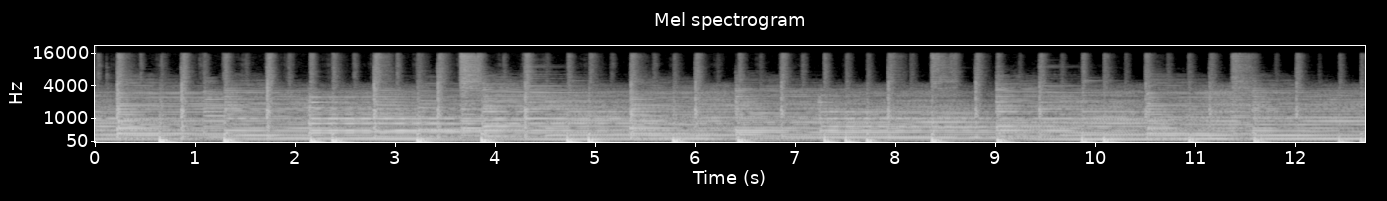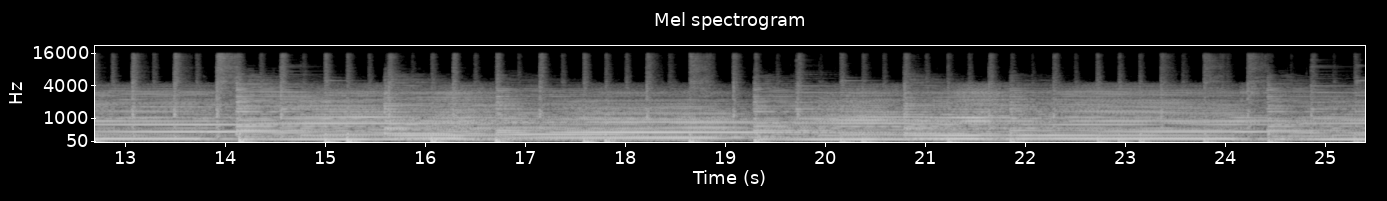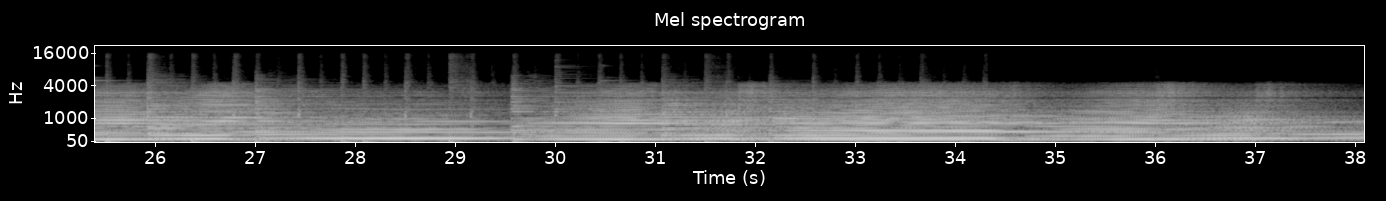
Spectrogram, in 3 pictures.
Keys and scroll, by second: 0.1 5, 0.7 Return, 20.0 Delete, 21.1 Delete, 24.1-25.9 typing, 29.4 m, 29.7 i, 29.9 e, 32.5-33.3 typing, 35.7-38.0 typing.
